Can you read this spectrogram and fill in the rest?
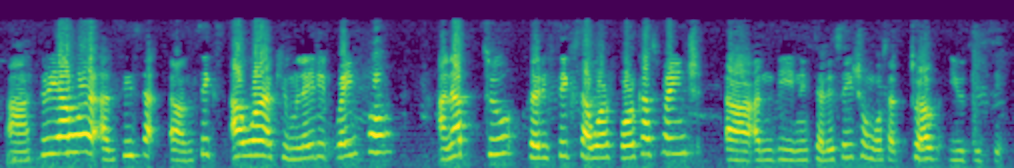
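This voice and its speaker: High-voiced woman giving a halting research talk. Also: expressive, fairly bright tone, poor audio. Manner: hesitant, halting delivery with repeated words. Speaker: researcher presenting study results. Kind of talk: conference research presentation.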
